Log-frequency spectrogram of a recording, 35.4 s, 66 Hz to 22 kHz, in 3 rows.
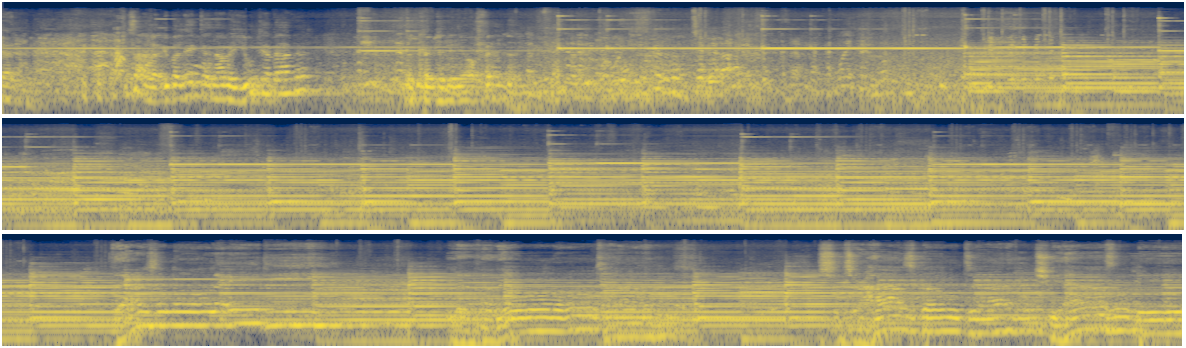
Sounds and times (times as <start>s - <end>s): Music: 5.4s - 35.4s.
